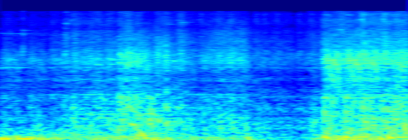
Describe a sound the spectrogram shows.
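Submachine guns fire.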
